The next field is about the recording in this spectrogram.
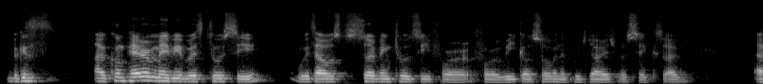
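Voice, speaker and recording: A man's voice: medium pitch, a little mellow. A man giving an informal spiritual talk over a video call. He hesitates, repeats words and keeps checking in with "right?". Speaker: temple priest and guest speaker.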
